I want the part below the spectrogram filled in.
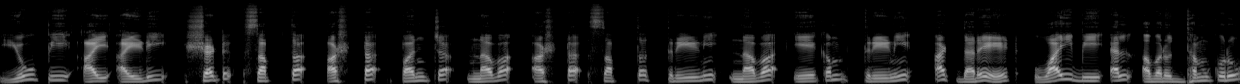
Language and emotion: Sanskrit, neutral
